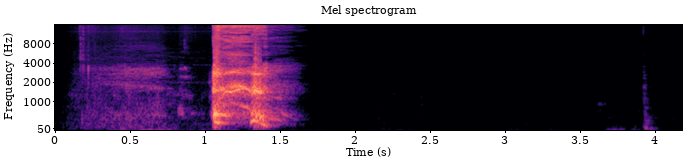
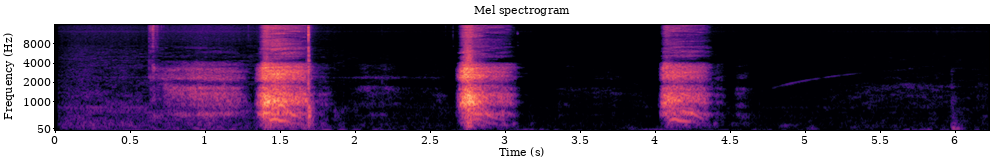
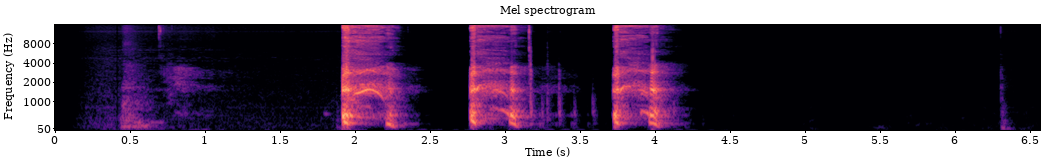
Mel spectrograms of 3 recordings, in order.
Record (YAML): cough_length: 4.2 s
cough_amplitude: 32768
cough_signal_mean_std_ratio: 0.25
exhalation_length: 6.2 s
exhalation_amplitude: 32768
exhalation_signal_mean_std_ratio: 0.26
three_cough_length: 6.6 s
three_cough_amplitude: 32768
three_cough_signal_mean_std_ratio: 0.26
survey_phase: beta (2021-08-13 to 2022-03-07)
age: 65+
gender: Male
wearing_mask: 'No'
symptom_none: true
smoker_status: Ex-smoker
respiratory_condition_asthma: false
respiratory_condition_other: false
recruitment_source: REACT
submission_delay: 2 days
covid_test_result: Negative
covid_test_method: RT-qPCR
